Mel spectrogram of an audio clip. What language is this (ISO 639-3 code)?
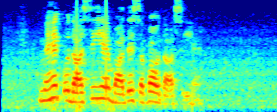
urd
